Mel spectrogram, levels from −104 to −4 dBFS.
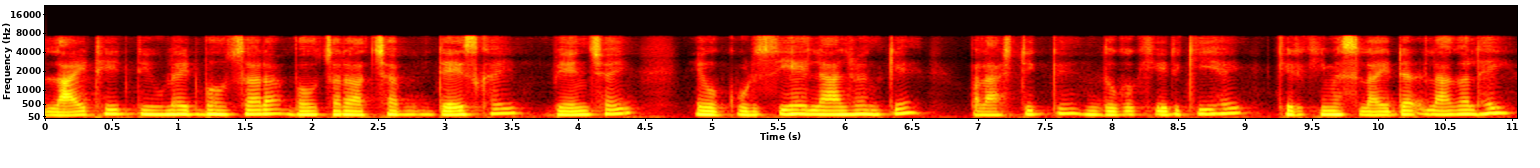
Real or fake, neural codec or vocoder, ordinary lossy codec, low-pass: fake; codec, 24 kHz, 0.9 kbps, DualCodec; none; 7.2 kHz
